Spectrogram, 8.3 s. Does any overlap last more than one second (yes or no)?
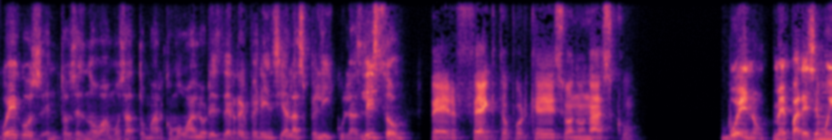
no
